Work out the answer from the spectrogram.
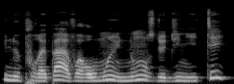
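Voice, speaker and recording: A woman's voice: lowish voice, fairly quick, lightly acted. A woman reading an audiobook, voicing a grumbling, scornful middle-aged male canvasser with an indignant, sneering manner.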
